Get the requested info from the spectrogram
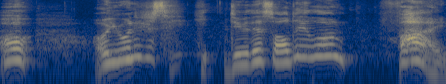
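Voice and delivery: shrill, full-volume, very high snarling yell. Voicing a creature that keeps stabbing at a hero: snarling and yelling. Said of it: "snarls and yells in your face".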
